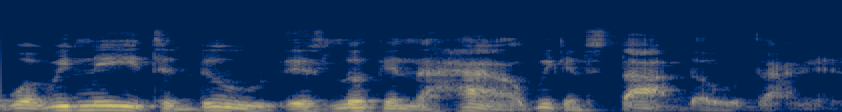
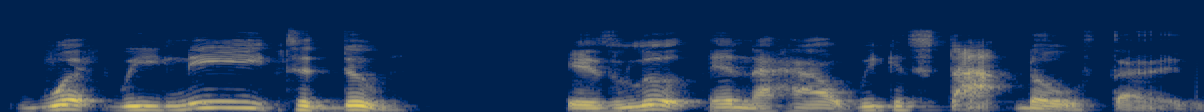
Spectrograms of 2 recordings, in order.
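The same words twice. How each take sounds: First: It is read at normal speed. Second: It is read very slowly.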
